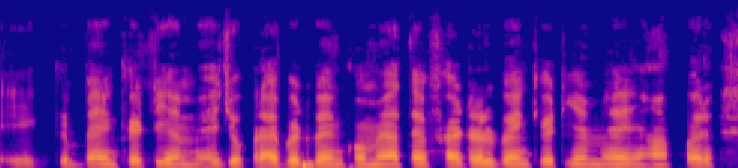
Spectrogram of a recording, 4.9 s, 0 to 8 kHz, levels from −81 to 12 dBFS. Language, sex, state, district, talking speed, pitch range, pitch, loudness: Hindi, male, Bihar, Supaul, 220 wpm, 105-110 Hz, 110 Hz, -17 LUFS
